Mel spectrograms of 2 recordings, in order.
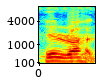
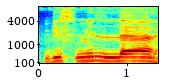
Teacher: ہر راہ، ٹھیک ہے جی، ہر راہ دونوں کو ہا نہیں پڑھیں گے بلکہ رحمان کی ہا جو ہے اس کو حلق کے درمیان سے اور بسم اللہ کی ہا جو ہے اس کو حلق کے نیچے سے ادا کریں گے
